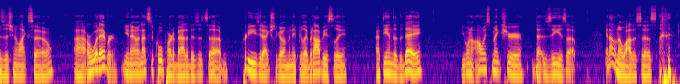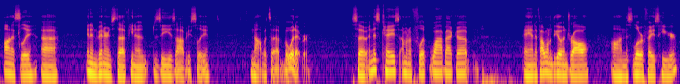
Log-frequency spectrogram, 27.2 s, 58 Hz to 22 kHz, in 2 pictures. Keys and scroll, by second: 0.8 Escape, 13.6 ctrl+z, 13.9 ctrl+z.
